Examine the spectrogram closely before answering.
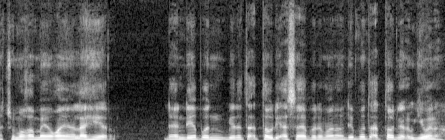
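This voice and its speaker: With a strong northern Malaysian accent, a man talks at a very fast pace in a high, dark and mellow voice with fairly even intonation. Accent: strong northern Malaysian (Kedah). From Sarawak, Malaysia. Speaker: religious teacher. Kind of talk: podcast interview.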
